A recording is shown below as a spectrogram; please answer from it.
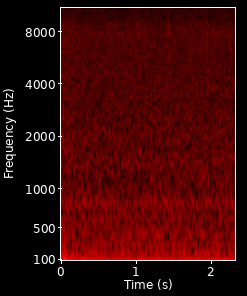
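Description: Faint steady hiss with a low hum underneath: room tone with no distinct sound.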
